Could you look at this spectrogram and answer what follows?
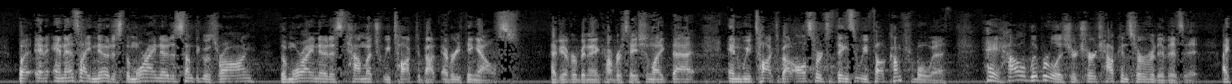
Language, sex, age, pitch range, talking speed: English, male, 30-49, 110-135 Hz, 275 wpm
